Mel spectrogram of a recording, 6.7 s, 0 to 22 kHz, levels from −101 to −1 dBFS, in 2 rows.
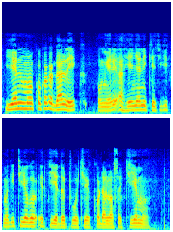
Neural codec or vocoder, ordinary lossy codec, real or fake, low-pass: codec, 16 kHz, 16 kbps, FreqCodec, smaller model; MP3, 48 kbps; fake; 7.2 kHz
